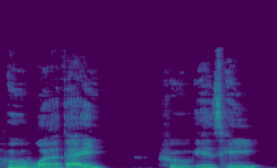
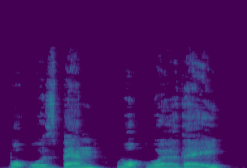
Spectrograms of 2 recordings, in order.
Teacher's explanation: you get falling intonation on the whole construct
